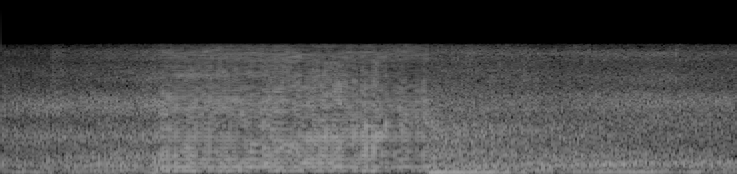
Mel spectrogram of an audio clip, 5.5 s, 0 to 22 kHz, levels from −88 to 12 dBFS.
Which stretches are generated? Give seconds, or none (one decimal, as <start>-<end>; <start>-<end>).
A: 1.2-3.2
